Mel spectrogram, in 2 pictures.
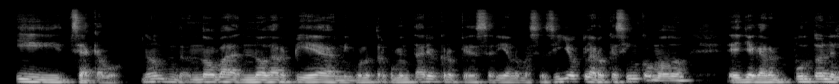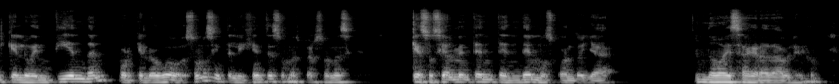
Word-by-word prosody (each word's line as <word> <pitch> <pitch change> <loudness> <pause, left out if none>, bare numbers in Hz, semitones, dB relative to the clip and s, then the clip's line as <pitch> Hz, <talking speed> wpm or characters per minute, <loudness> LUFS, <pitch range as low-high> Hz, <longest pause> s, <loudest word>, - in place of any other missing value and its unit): y 110 -5 0
se - - +1
acabó, - - -6
¿no? 125 +4 -3
No 115 -5 -7
no 115 +1 +1
va 115 -2 0
no 105 +1 +3
dar 110 0 0
pie 105 0 +2
a 100 -1 0
ningún 95 +2 -3
otro 105 +2 -5
comentario, 105 +5 -2
creo 105 -3 -4
que 100 - -4
sería 100 0 -2
lo 100 0 -6
más 100 -1 -7
sencillo. 125 +8 -2
Claro 110 -2 +1
que 105 - -5
es 110 - -1
incómodo, 95 -8 0 0.4
eh, 105 - +3
llegar 105 -1 +4
a - - +3
un 105 +1 -5
punto 125 +2 +1
en 130 - +3
el 110 -2 0
que - - +2
lo 100 -1 +5
entiendan, 135 - +3
porque - - -2
luego 430 +1 +4
somos 175 - -2
inteligentes, 105 -1 -1
somos 120 - -5
personas 105 0 -4 0.5
que 115 - +3
socialmente 110 +1 +2
entendemos 105 -2 0
cuando 90 -1 -4
ya 90 +2 -6 0.8
no 105 -2 +5
es 105 +1 +5
agradable, 85 -2 -1
¿no? 120 -1 -10
105 Hz, 175 wpm, -23 LUFS, 100-115 Hz, 0.8 s, lo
